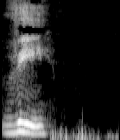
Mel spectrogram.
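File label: "v" pronunciation English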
